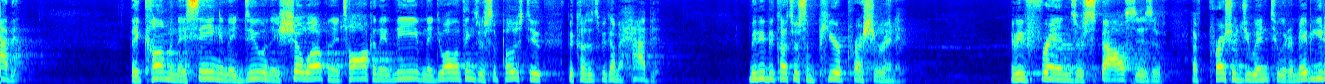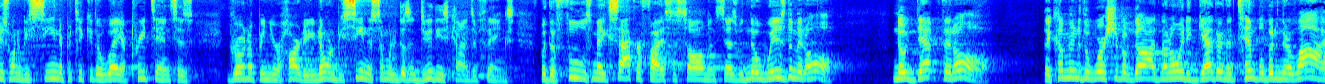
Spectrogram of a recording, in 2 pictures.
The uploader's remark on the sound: at Redemption Hill Church on Sunday, April 18th, 2010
